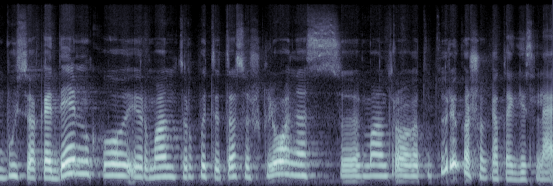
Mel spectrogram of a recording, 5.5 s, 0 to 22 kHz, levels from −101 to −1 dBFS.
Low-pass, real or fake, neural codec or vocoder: 19.8 kHz; real; none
